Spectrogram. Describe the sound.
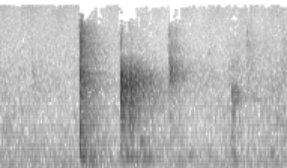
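Billiard balls clack in a six-ten combination shot to the corner pocket during a pool game, a few short, sharp knocks spaced over about a second.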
